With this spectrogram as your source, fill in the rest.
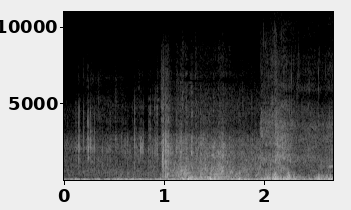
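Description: A turtle splashes into the water.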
